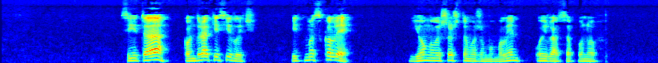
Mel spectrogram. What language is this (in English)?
Mari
